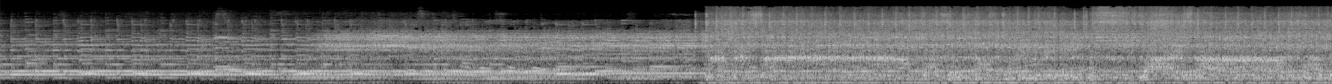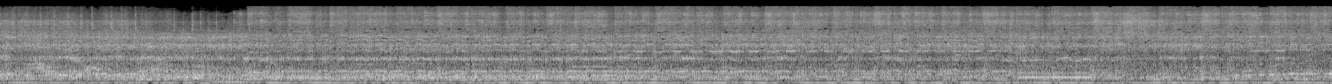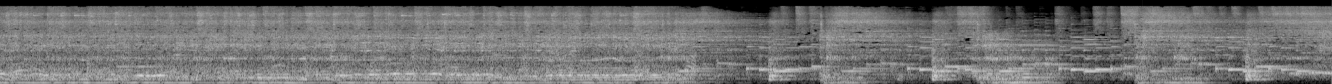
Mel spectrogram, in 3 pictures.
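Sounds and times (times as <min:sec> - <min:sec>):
black metal band playing: 0:00.0 - 0:39.9
keyboard passage: 0:01.6 - 0:39.9.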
